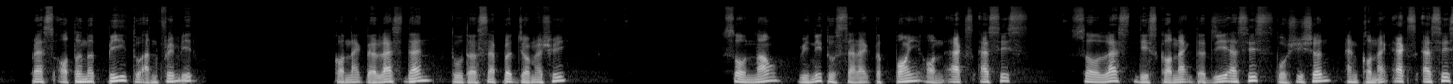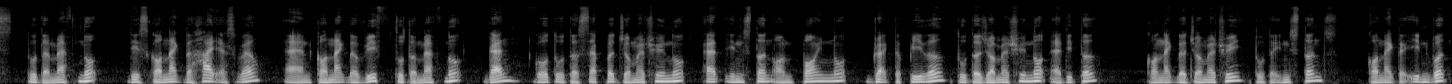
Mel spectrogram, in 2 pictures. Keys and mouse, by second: 1.2 alt+p, 2.2 click, 3.0 drag, 3.4-5.5 drag, 6.5 drag, 10.6-11.1 drag, 11.4-12.5 ctrl+drag, 13.4-14.9 drag, 16.3 ctrl+click, 17.7-18.8 drag, 20.2 click, 21.0-21.3 drag, 21.4 ctrl+shift+z, 21.9 shift+a, 23.9 click, 25.3 click, 25.7 click, 26.0-27.6 drag, 28.8-29.0 drag.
